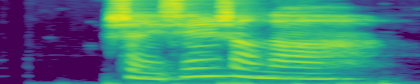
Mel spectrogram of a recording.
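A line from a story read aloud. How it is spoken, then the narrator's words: Sighing, mildly displeased. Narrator (Chinese): 顾太太虽然对世君这种态度也有些不满，但是究竟是自己女儿的男朋友，她觉得她不能不替女儿辩护，便叹了口气道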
